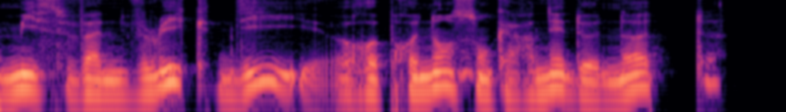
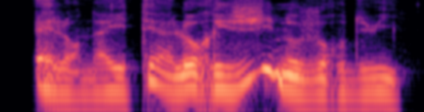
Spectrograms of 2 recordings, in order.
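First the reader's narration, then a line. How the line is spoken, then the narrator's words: Exclaimed. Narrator (French): s'exclama Miss Glyde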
